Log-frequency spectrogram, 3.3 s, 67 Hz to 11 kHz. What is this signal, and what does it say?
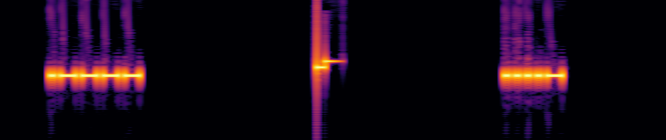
Morse code, heard as a keyed tone, about 44 wpm, 700 Hz. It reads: 1 4
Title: Single Letter-Number Alt 45wpm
